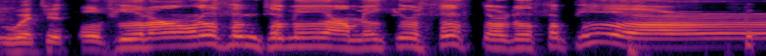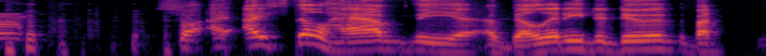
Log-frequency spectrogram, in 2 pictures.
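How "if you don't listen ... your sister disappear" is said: high, pitched-up, cartoonish puppet voice. A voice actor recalls playing Bunsen Honeydew on Muppet Babies, in the Bunsen Honeydew voice. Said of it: "I was also Bunsen Honeydew".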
